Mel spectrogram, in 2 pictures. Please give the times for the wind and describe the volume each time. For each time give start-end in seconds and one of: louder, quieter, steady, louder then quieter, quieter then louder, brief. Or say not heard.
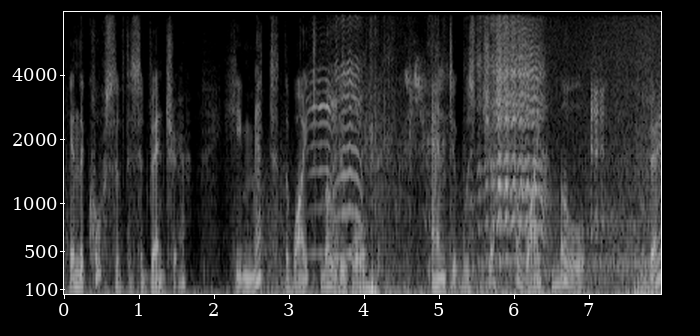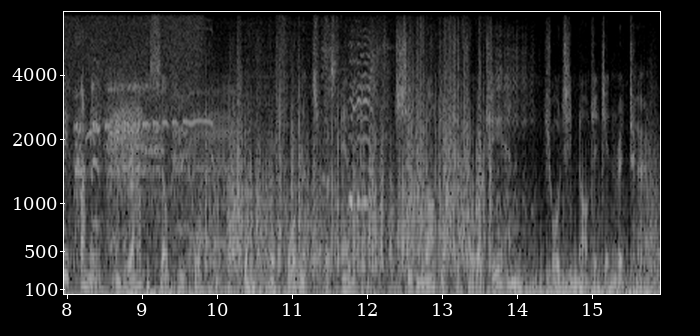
0.0-15.8 louder.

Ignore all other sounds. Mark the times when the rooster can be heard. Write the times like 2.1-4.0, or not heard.
8.1-9.9.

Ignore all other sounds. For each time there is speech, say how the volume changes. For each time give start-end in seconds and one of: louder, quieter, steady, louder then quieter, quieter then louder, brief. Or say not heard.
0.0-15.8 steady.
